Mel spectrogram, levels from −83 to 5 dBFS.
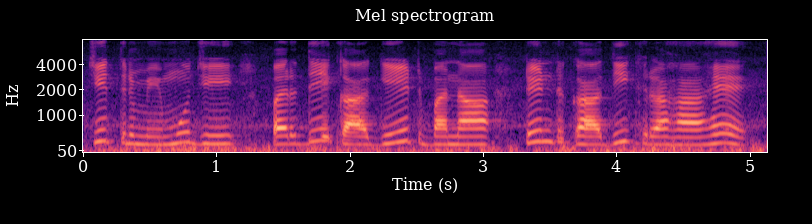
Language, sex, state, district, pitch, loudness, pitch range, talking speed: Hindi, female, Madhya Pradesh, Katni, 220 Hz, -17 LUFS, 205-260 Hz, 140 wpm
